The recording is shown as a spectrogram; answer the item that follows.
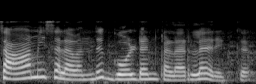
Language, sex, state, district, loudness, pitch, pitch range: Tamil, female, Tamil Nadu, Namakkal, -17 LUFS, 235 Hz, 210-275 Hz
